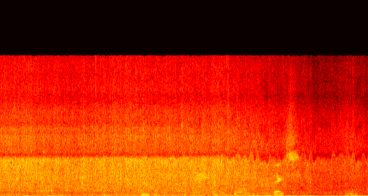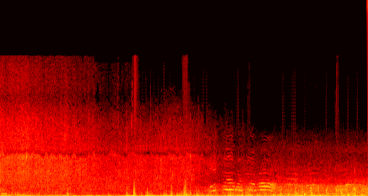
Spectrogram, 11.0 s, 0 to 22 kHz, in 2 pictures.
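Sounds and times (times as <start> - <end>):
water and wind rushing: 0.0 - 11.0.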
